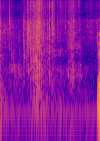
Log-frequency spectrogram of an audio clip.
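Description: Foil wrapper of a trading-card pack crinkling faintly as it is handled in the hands.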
